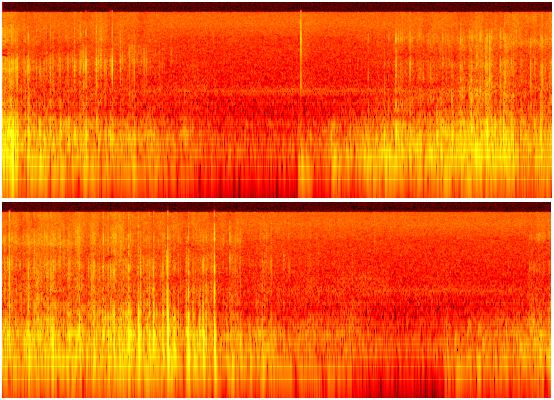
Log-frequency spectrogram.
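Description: Long red nails from both hands scratch a black foam microphone windscreen, producing a dense, muffled rustling scrape. The scratching swells louder in the middle with a few sharper crackling strokes, then fades back down.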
